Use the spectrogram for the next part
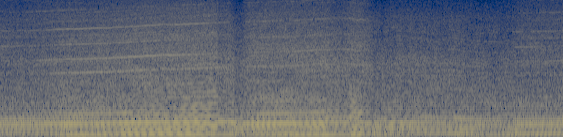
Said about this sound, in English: It's that little blip on the clutch and the gas which makes all the difference in this car.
